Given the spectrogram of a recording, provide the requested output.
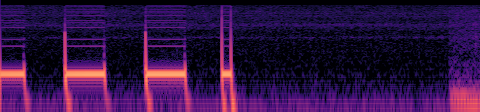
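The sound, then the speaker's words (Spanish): A telephone busy tone after a dropped call: four short, steady beeps pulsing in an even on-off rhythm, loud and clear, then a pause of silence ending in a faint low rumble. “Eh, bueno, tenemos problemas con la llamada”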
